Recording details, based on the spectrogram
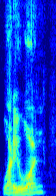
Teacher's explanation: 처음에 진입 신호 들어가니까 처음에는 좀 힘을 좀 줘야 돼요. 그리고 do하고 you는요, 약해지는 거죠. 그리고 want는 당연히 조금 세게 읽어줘야겠죠. 그래서요, 요 do you 할 때 얘가 일종의 슈화 현상이 벌어진다고 보시면 돼요.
